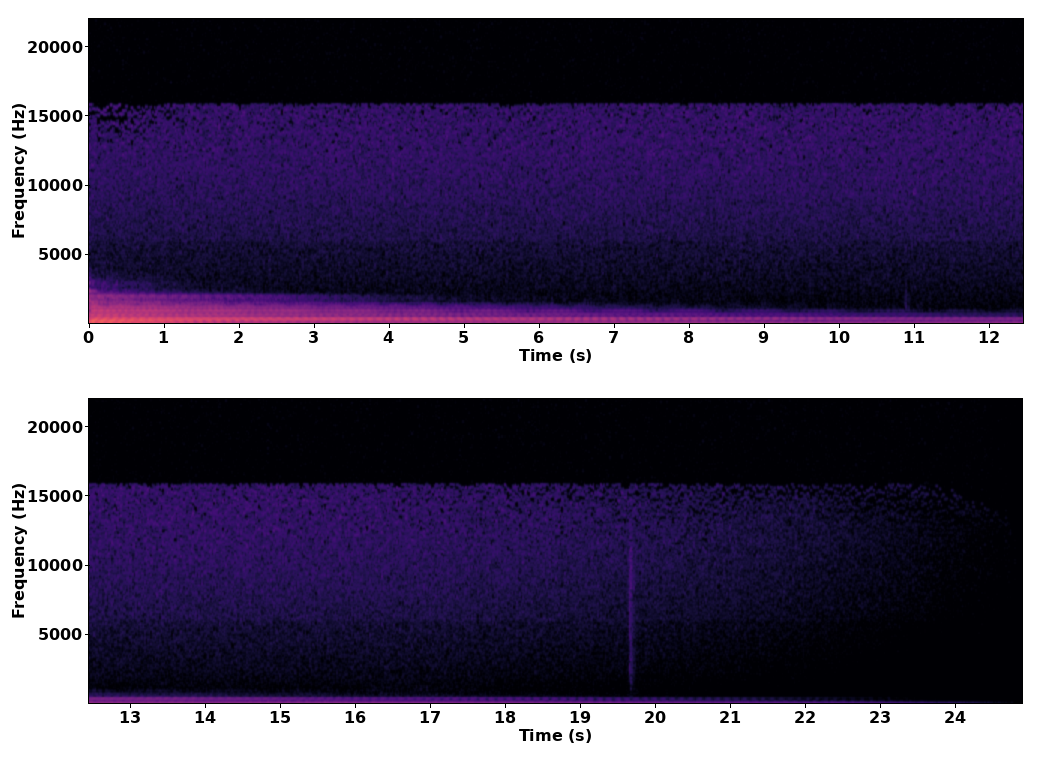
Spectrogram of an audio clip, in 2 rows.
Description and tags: upright choiseul piano multisample recorded using zoom H4n
choiseul, multisample, piano, upright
